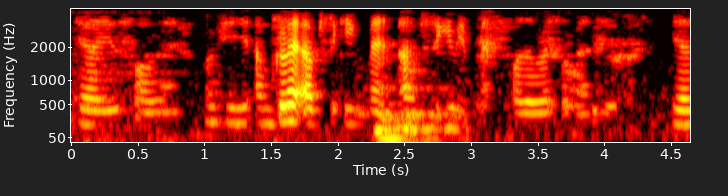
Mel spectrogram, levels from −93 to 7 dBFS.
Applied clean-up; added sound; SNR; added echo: classical method Wiener filter.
